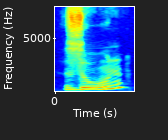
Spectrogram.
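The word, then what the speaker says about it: Sohn: it no it's not you would pronounce it zoon so when you see an s at the beginning of a word you have to be careful not to fall into the trap and pronounce pronounce it like the english s but more like a z zone okay let's move on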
